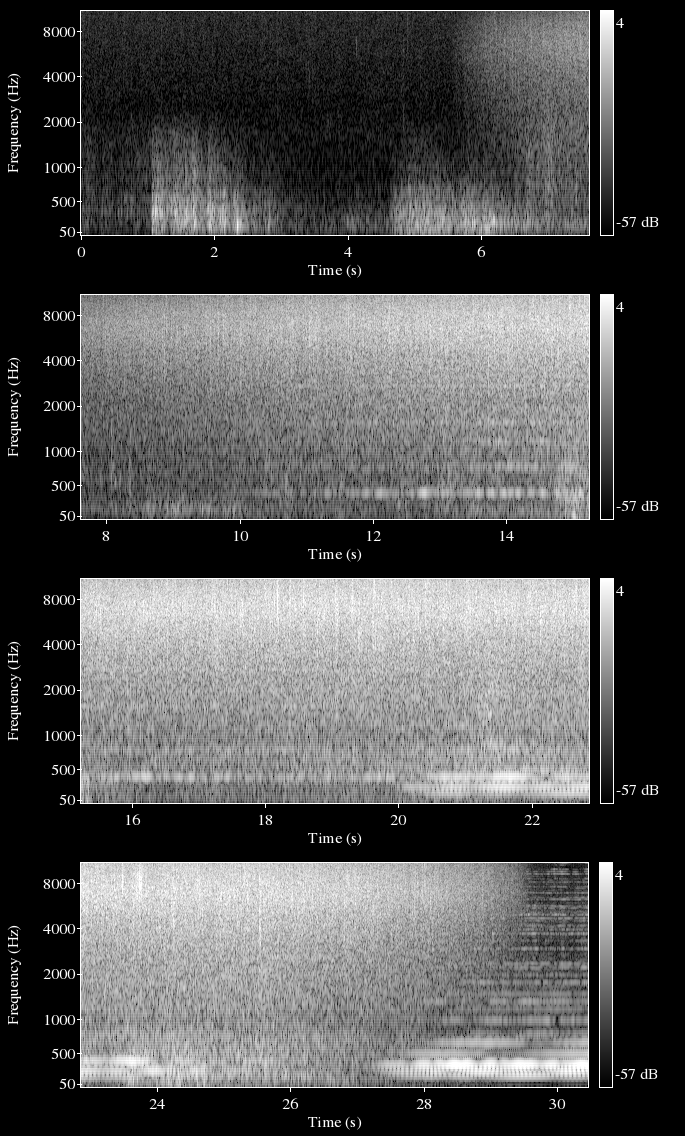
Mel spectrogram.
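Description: A thunderstorm: thunder rumbles twice in the first few seconds, then steady rain sets in and grows louder, with further low rolls of thunder. A held low musical drone enters under the rain and swells into sustained chords near the end.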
